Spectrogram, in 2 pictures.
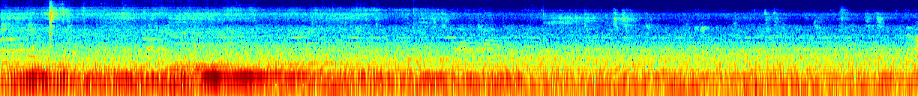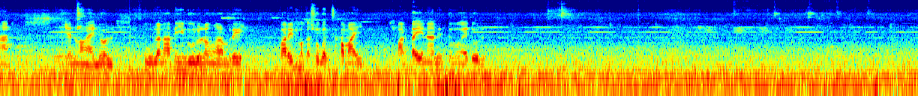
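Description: A steel hook twists tie wire around metal bars with light scraping clinks.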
